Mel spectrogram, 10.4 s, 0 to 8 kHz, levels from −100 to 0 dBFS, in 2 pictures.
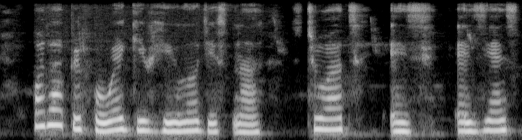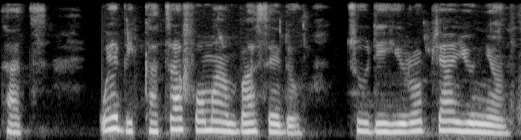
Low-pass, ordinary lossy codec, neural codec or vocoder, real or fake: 7.2 kHz; Opus, 64 kbps; none; real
